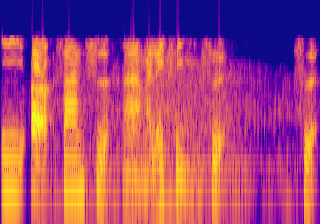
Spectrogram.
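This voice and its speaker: Slow-drilling language teacher, tinny sound. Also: medium pitch, lively intonation, husky. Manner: drills syllables by repeating them, with chatty asides. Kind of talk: online pronunciation lesson.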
